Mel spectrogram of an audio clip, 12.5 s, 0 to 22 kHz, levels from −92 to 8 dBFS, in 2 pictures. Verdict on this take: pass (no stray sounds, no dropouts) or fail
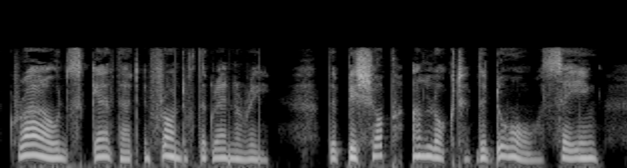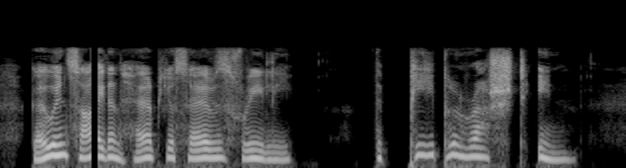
fail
